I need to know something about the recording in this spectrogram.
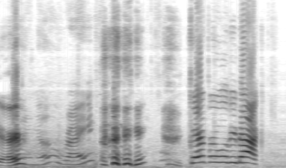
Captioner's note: chuckling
